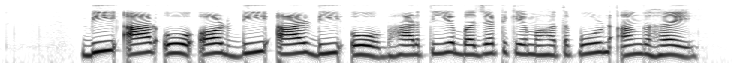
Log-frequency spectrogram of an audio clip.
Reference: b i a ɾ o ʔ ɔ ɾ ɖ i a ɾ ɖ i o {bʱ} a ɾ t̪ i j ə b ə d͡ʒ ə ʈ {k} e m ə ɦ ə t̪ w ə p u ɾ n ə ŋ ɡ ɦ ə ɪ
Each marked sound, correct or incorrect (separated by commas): correct, correct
